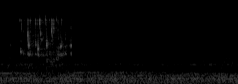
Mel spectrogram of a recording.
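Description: Hot milk-and-agar pudding mixture dripping from the lip of a pan into a plastic pudding mould: a brief spatter of drips lasting about half a second, near the start.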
